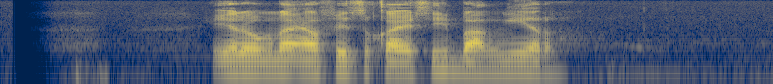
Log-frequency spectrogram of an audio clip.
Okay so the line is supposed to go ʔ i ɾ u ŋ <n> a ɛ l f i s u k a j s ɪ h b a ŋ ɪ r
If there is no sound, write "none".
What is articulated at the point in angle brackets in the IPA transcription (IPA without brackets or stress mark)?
n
